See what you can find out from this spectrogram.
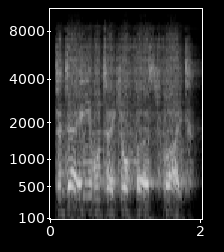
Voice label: tutorial dialogue, english; War Thunder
